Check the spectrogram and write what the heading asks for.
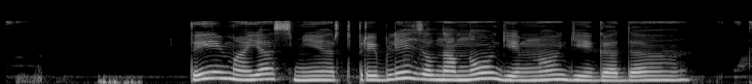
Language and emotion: Russian, sad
